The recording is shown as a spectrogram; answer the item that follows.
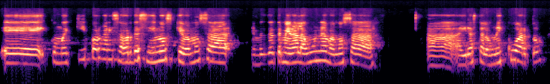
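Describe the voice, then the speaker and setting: A woman moderating an online session over a video call, relaxed with fillers. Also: mid-range voice. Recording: slightly dull video-call audio.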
